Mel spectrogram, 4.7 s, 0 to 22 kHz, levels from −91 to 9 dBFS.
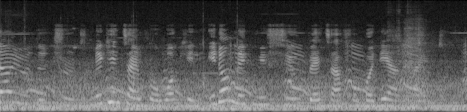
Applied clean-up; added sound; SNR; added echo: none; Ocean; -1 dB; none.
